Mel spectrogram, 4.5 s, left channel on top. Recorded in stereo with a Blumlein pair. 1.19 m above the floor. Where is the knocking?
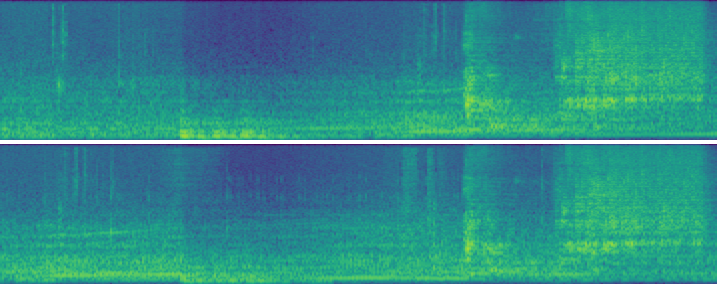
40° left, 5.5 m.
